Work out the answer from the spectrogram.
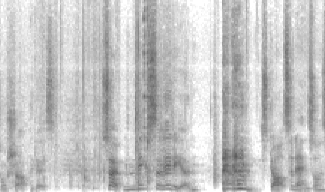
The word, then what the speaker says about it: mixolydian: off on your photocopy mixolydian let me show you let me show you that word mixer lydian mixolydian um have we got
